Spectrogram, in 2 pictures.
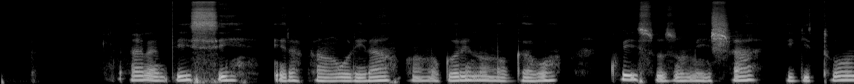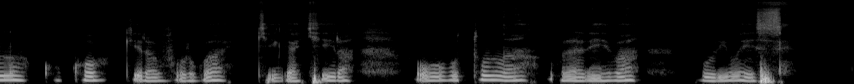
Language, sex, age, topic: Kinyarwanda, female, 36-49, health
